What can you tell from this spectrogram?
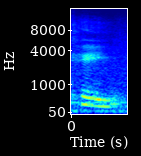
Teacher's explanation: velar tongue touching the velum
